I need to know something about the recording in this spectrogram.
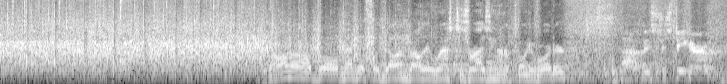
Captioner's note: applause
